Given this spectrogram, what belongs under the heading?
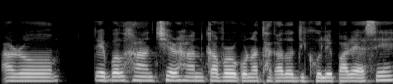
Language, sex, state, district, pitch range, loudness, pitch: Nagamese, female, Nagaland, Kohima, 165-180 Hz, -16 LUFS, 170 Hz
